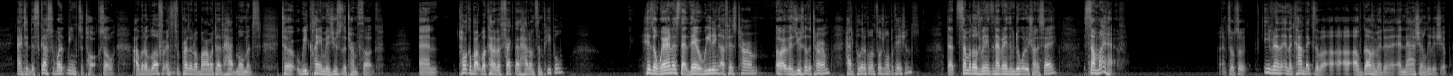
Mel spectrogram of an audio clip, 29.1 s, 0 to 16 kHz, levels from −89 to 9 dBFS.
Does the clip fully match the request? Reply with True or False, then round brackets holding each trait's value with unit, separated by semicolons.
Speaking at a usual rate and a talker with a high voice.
False (195 wpm; 125 Hz)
